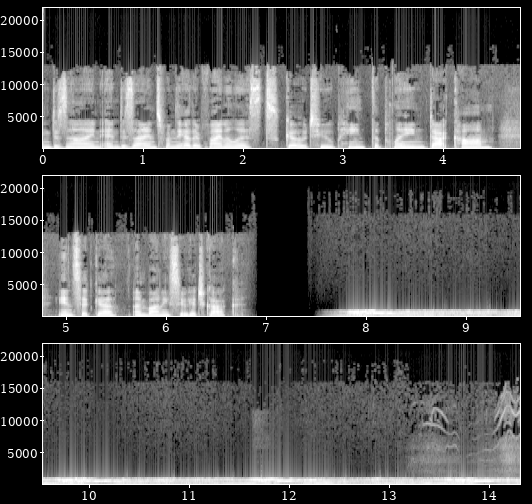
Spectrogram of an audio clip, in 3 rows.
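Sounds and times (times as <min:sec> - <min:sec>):
speech: 0:00.0 - 0:06.8, 0:07.7 - 0:08.0
bowhead whale calls recorded underwater: 0:07.6 - 0:14.2
steady underwater rumbling background: 0:07.6 - 0:14.2.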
